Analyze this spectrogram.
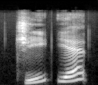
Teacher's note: That is the ultimate smoosh. It's basically one syllable. It sounds like a bird chirping.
